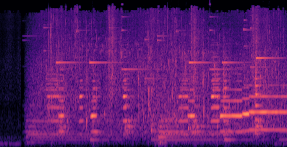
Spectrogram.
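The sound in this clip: Running water for washing hands and face starts abruptly and keeps flowing, a bright splashing trickle with tinkling tones and talk over it.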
